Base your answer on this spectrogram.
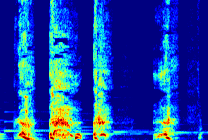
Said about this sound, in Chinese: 却被没来得及吞下的水呛的是一阵猛烈的咳嗽。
